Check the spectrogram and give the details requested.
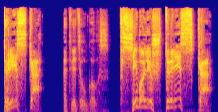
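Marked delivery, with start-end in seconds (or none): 0.0-0.9 high, loud jeer on Треска; taunting, raised exclamation; mocking shout. A narrator's reading. Mocking voice insults Hook. 2.4-4.3 very high, drawn-out, loud taunt; gleeful loud insult; mocking shout. A narrator's reading. Mocking voice insults Hook louder.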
